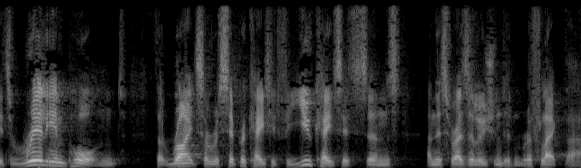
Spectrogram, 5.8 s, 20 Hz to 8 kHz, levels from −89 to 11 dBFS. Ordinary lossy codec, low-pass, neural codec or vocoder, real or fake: none; none; none; real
